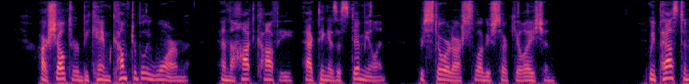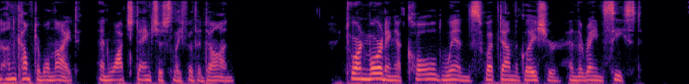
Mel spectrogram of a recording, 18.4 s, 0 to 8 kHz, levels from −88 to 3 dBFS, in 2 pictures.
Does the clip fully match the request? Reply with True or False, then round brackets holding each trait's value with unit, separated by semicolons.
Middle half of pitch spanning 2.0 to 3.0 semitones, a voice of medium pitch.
False (4.1 semitones; 150 Hz)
